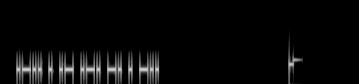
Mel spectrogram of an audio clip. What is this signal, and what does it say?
Morse code, heard as a keyed tone, about 44 wpm, 700 Hz. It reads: LEARNED
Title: ED Suffix - Top 100 Words with Base Words 45wpm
